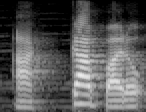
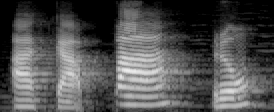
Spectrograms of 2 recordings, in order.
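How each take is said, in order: First: The stress is on the third-to-last syllable. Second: The stress is on the second-to-last syllable.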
